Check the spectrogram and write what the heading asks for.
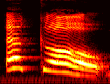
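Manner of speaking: high, loud holler; yelling. A narrator's reading. Boy testing the gym's echo, yelling. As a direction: yell it out to hear it bounce back. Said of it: "yelled Michael".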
